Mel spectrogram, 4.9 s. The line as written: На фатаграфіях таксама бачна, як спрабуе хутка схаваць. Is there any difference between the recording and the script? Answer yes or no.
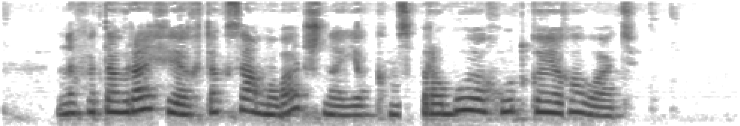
no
